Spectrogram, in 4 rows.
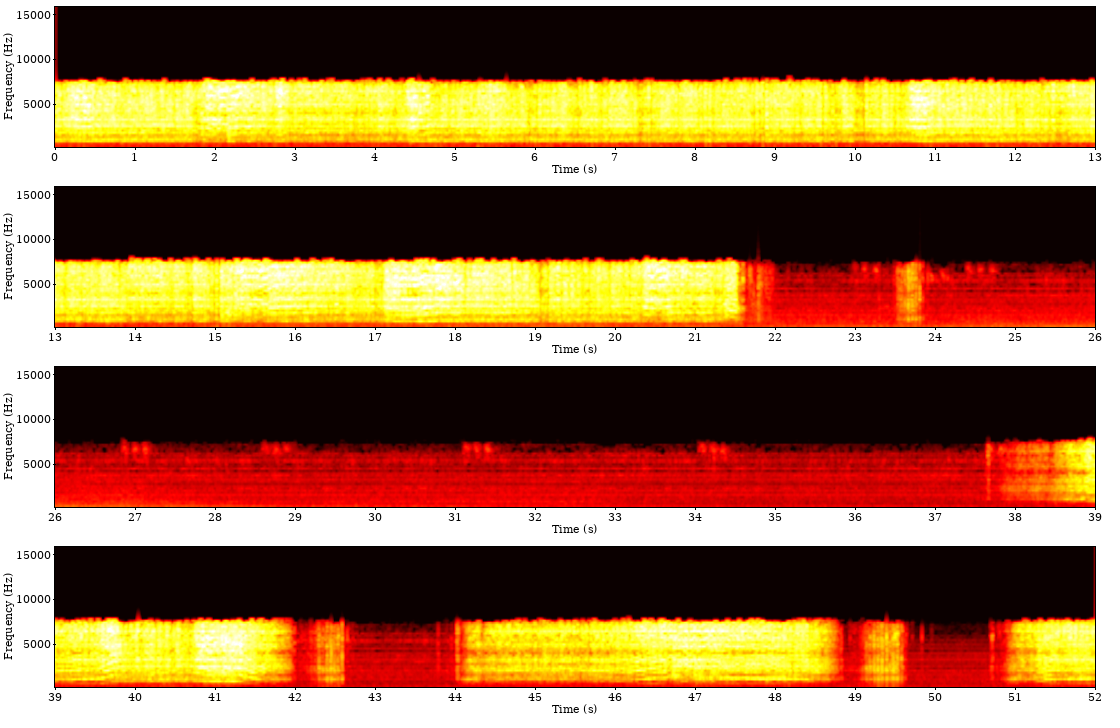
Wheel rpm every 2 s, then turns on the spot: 230, 230, 230, 230, 230, 230, 230, 230, 220, 230, 200, 20, 10, 0, 0, 0, 0, 0, 0, 90, 180, 20, 70, 150, 70, 40.
22-24 42-44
